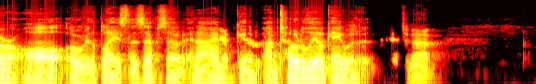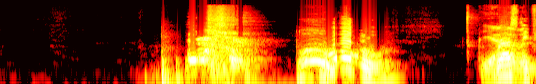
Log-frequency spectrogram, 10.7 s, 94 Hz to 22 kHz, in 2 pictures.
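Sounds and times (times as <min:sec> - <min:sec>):
speech: 0:00.3 - 0:04.4, 0:07.2 - 0:09.4, 0:10.2 - 0:10.7
person sneezing: 0:07.2 - 0:08.1.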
